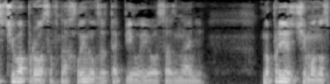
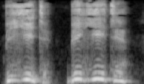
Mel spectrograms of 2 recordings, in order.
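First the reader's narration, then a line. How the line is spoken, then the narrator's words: Woman exclaiming. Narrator (Russian): воскликнула женщина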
